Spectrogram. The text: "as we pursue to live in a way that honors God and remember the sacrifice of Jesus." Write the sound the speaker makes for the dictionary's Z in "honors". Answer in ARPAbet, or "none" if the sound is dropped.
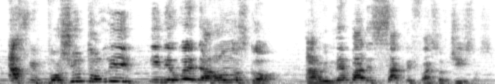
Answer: S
